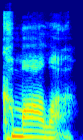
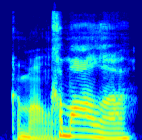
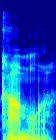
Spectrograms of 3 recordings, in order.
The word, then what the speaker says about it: Kamala: So I remember her putting the emphasis on the second syllable. So it was like Kamala. Kamala was how she pronounced it. Not Kamala.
